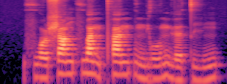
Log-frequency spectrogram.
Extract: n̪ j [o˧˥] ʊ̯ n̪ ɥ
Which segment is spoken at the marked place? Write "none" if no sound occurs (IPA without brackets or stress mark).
o˧˥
